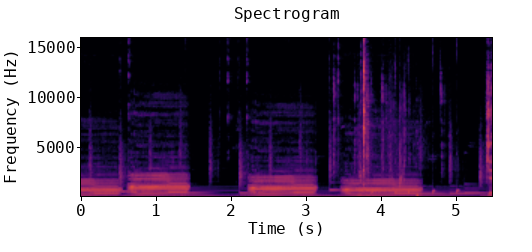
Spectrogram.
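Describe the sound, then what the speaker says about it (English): Cattle low in three long, loud, drawn-out moos from the Terracards video game, each bellow steady and harmonic, separated by short gaps with no talking. "Let's grab more cows, sure thing."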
